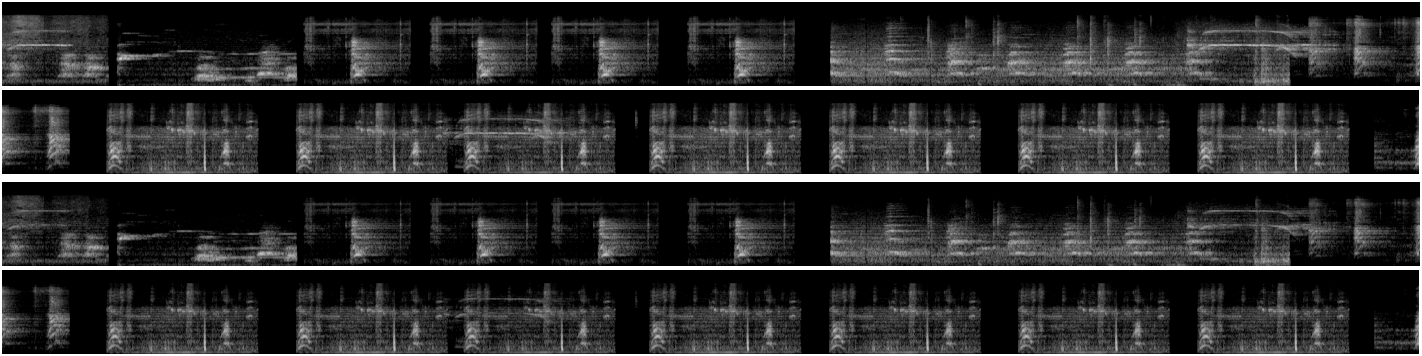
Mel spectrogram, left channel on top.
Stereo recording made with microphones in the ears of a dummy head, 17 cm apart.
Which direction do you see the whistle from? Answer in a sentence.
You can hear the whistle on the left.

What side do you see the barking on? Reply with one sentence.
You can hear the barking on the left.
